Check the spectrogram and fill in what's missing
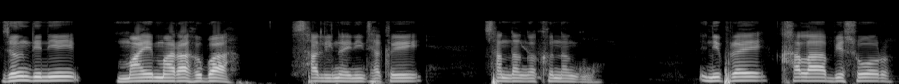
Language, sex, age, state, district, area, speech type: Bodo, male, 60+, Assam, Baksa, rural, spontaneous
